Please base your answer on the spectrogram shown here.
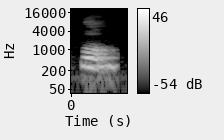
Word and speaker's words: worm: pronounce करते हैं वर्म जबकि ओ है तो ओ होना चाहिए ना वर्म पर ये गलत है इसे हम प्रोनाउंस करते हैं वम डब्लू ए आर एम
